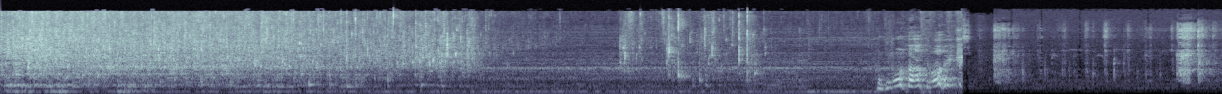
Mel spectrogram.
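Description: Toilet flushing, a loud rushing surge of water for several seconds that fades into trickling and refilling, close, followed by a few brief clunks.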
